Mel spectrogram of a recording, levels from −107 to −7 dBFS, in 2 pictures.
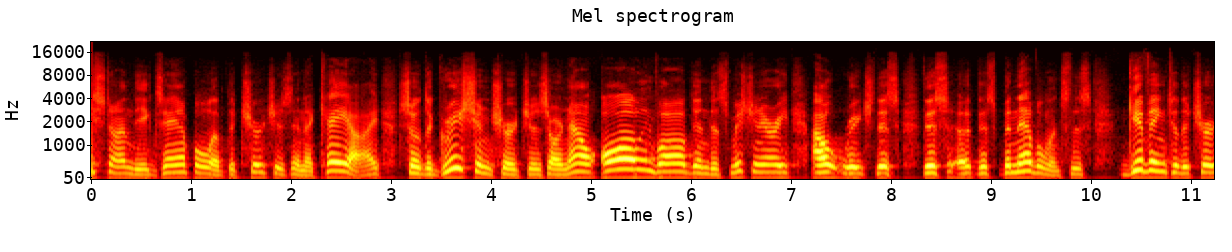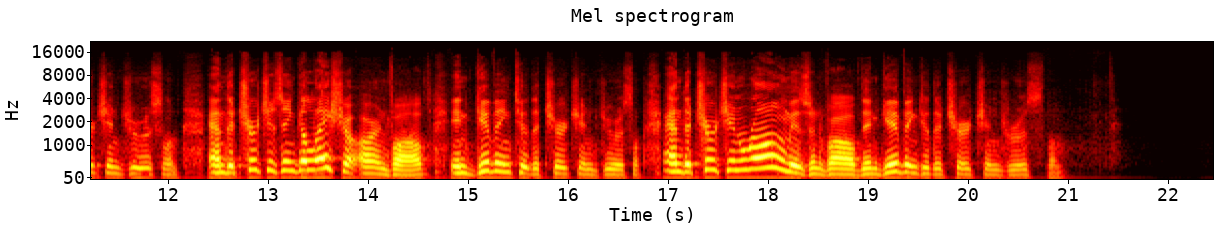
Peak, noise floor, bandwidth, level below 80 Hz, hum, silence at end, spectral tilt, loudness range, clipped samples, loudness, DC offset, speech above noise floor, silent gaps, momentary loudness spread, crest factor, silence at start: -12 dBFS; under -90 dBFS; 11.5 kHz; -60 dBFS; none; 1.55 s; -6.5 dB/octave; 5 LU; under 0.1%; -30 LUFS; under 0.1%; over 60 dB; none; 16 LU; 20 dB; 0 s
